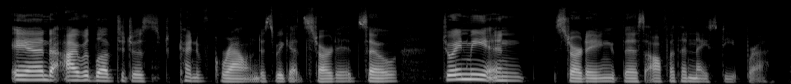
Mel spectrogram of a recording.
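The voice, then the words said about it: Voice sounds hungover. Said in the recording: “I'm a little bit hungover right now, as you can tell in my voice.”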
